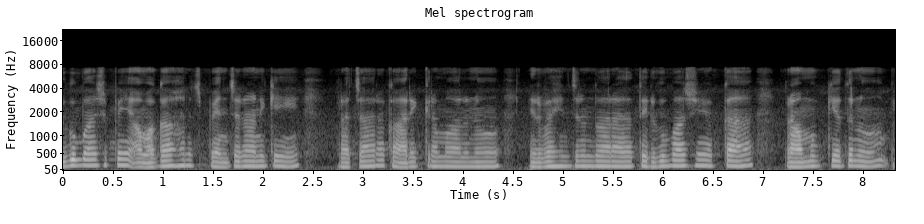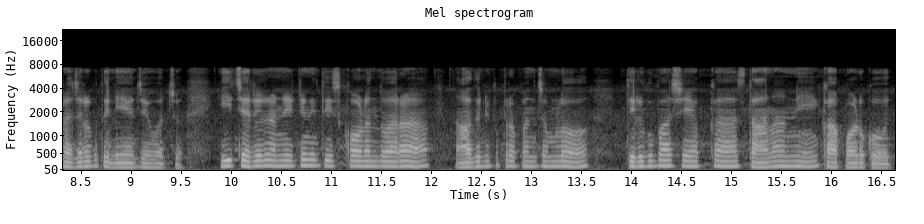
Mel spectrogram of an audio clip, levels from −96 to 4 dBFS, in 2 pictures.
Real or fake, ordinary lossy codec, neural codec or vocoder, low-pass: real; none; none; 7.2 kHz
